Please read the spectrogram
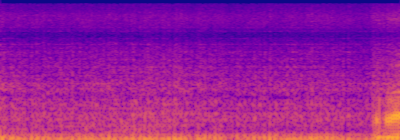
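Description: Submerged aquarium pump running: a steady low hum over a hiss of moving water.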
